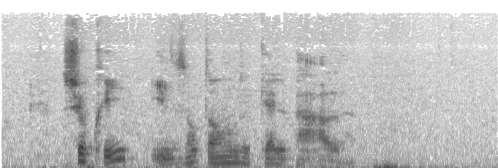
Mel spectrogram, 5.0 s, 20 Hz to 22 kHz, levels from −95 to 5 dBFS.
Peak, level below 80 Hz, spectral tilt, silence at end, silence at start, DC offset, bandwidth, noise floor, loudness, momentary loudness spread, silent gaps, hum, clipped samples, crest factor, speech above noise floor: -6 dBFS; -48 dBFS; -3 dB/octave; 0 s; 0.05 s; under 0.1%; 16.5 kHz; -53 dBFS; -28 LUFS; 26 LU; none; none; under 0.1%; 24 dB; 24 dB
